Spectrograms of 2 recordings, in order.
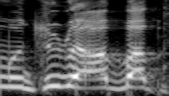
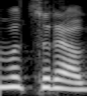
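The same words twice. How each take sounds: First: The accent is heavy and exaggerated. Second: The accent is natural and restrained. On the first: It mocks a crude stereotype. The speaker calls it wrong. "I don't want people to go, I got the fucking mozzarella" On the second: It is said with dignity, as at a family table. The speaker calls it right. "he said it in a way that was it still had like dignity"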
